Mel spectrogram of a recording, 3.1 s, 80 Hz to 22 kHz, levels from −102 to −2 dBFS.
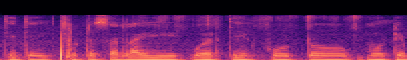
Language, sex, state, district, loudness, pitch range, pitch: Marathi, male, Maharashtra, Dhule, -26 LUFS, 120-125 Hz, 125 Hz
